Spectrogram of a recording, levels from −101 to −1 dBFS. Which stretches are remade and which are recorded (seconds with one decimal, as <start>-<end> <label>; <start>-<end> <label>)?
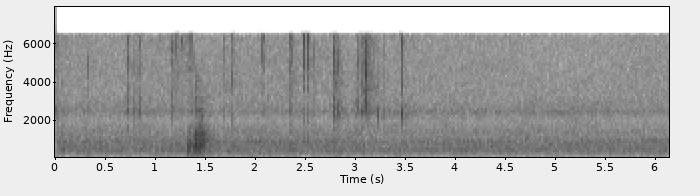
0.0-6.1 recorded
